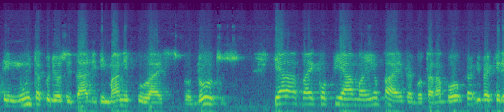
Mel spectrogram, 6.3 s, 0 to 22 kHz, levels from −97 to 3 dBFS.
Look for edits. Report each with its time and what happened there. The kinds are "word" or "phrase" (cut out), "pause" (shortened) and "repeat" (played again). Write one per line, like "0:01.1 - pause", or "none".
none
